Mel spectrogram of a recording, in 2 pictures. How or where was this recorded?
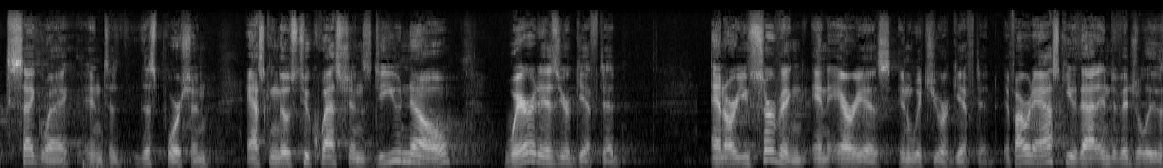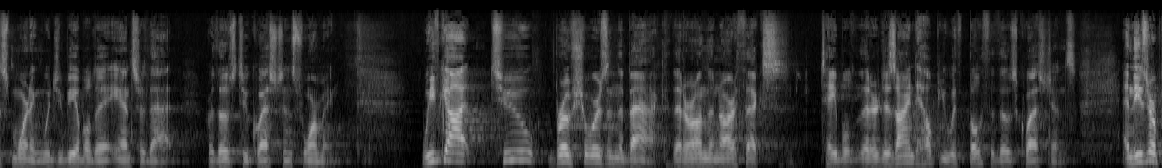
large echoing room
